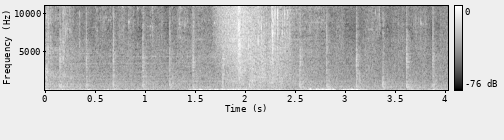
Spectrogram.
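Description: Footsteps run across a hard floor.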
